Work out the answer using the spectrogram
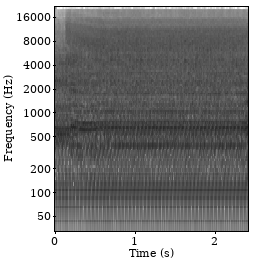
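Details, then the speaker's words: North Star 3000 psi pressure washer, Honda engine not at full throttle, resealed CAT 5DX40G pump with replaced valves: steady even drone under pump load, no surging or shaking; formerly vibration and low pressure, now healthy. "more air bubbles coming out one until No Air pulls the unloader well that feels really good"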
